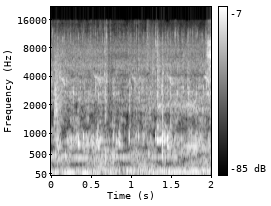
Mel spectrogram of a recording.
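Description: Faint, steady running water with a low rumble underneath.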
